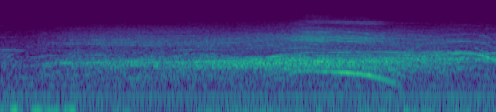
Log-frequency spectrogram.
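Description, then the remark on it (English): An audience yells a Cajun yell together in one long sustained shout, many voices blending and swooping in pitch, steady and fairly loud throughout with no gaps. “Yeah, but you can yell louder than that.”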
